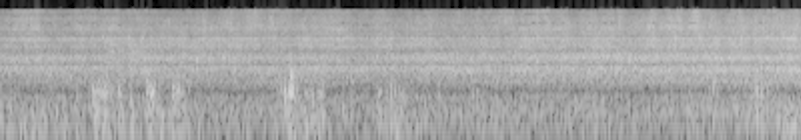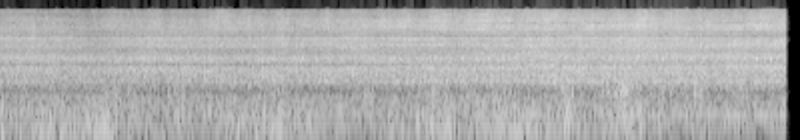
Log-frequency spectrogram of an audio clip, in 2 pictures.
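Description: Caterpillar crawler bulldozer's diesel engine running as it pushes soil, with a few knocks in the first few seconds. It grows gradually louder as the dozer comes closer.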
